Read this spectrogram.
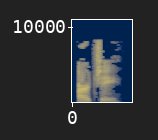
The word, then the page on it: archie: British English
